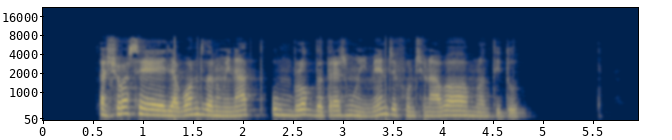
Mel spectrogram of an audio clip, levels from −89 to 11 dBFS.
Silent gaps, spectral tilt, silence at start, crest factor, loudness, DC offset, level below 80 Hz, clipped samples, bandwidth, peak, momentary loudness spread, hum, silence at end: none; -6 dB/octave; 0.6 s; 16 dB; -16 LUFS; under 0.1%; -54 dBFS; under 0.1%; 7.6 kHz; 0 dBFS; 13 LU; none; 1.15 s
